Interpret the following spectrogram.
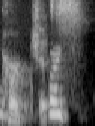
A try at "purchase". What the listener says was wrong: We would say purchase, but actually it's a shorter sound when native English speakers say it.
